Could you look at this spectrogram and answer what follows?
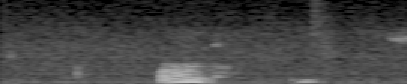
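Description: A dog whimpers in its sleep while dreaming, inside a bus used as a home. There is one short, soft, close whine and then a fainter second yelp in a quiet room.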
